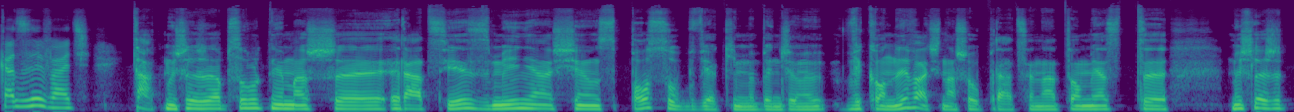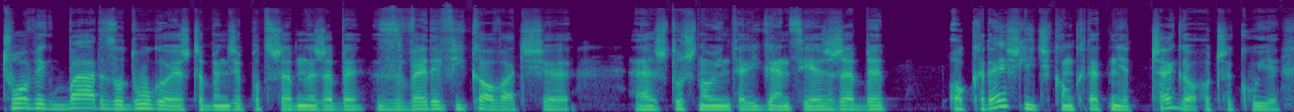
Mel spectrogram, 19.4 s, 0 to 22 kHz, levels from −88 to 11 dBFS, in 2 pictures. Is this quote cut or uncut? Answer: cut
